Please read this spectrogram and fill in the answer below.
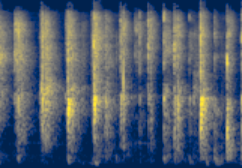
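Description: A small audience clapping, the separate claps distinct, about five a second.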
